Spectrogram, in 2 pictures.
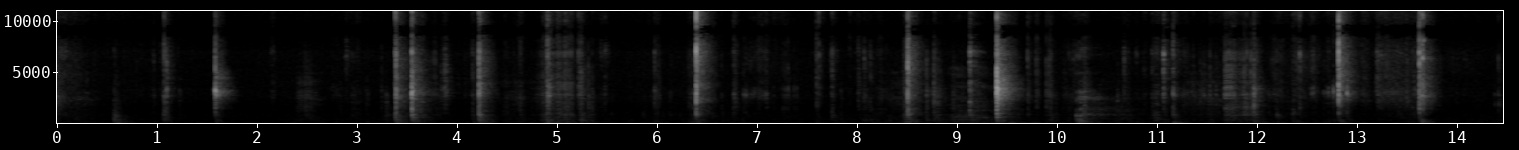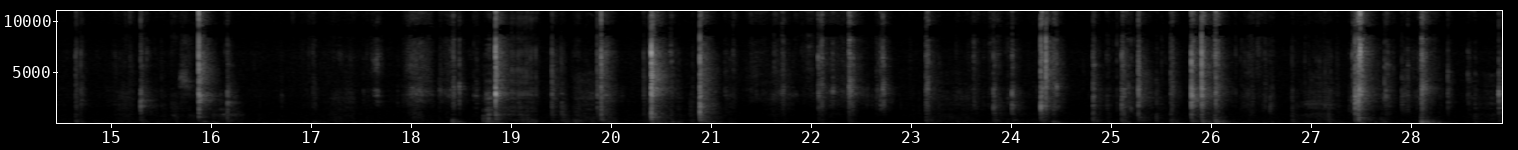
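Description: Plastic Happy Build Technic-style parts clicking and snapping as connector pieces and pins are pressed together and handled: an irregular run of sharp clicks, a few of them much louder.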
